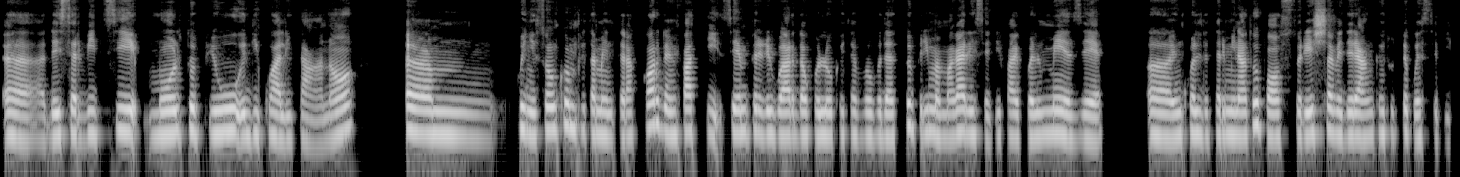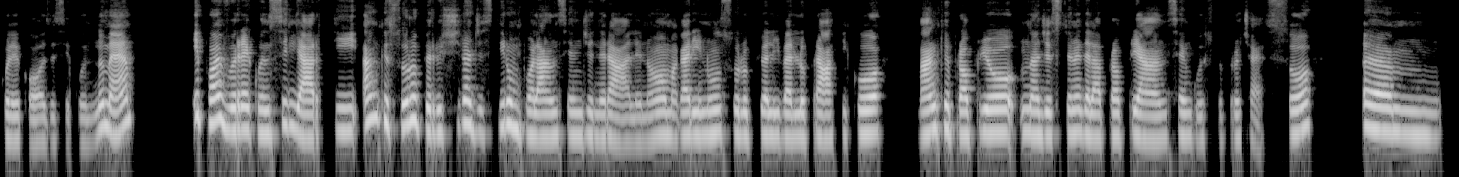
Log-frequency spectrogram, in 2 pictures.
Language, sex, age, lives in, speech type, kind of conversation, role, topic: Italian, female, 20-24, Italy, conversation, advice, advisor, Come posso gestire l’ansia nel decidere se trasferirmi o cambiare stile di vita?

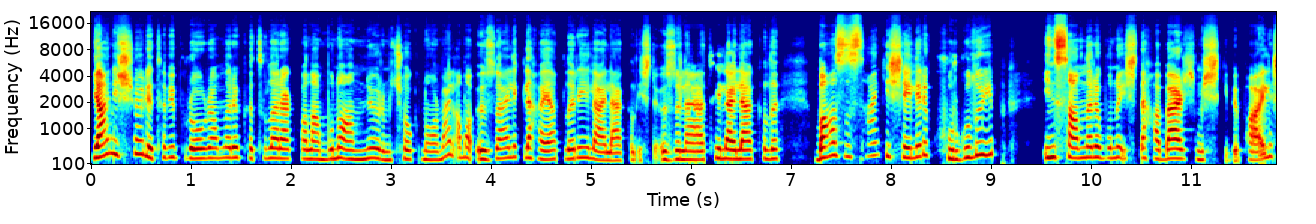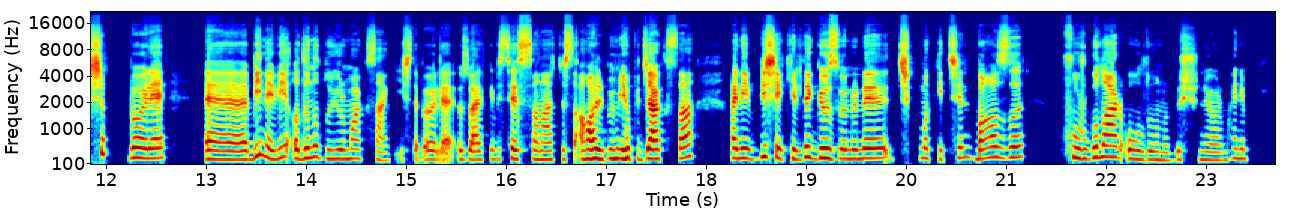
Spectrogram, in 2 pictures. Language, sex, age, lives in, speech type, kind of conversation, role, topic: Turkish, female, 35-39, United States, conversation, unstructured, none, Ünlülerin özel hayatlarına yapılan müdahaleler sizce nerede durmalı?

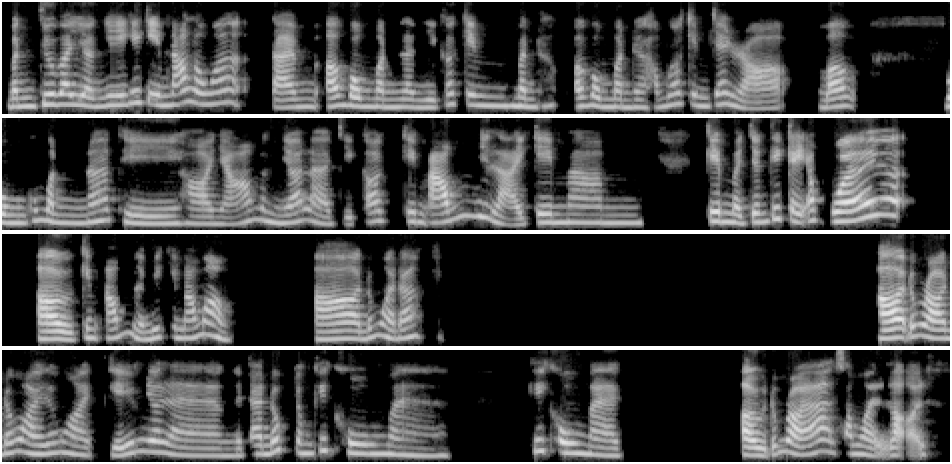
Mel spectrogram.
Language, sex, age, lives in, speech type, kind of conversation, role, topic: Vietnamese, female, 25-29, United States, conversation, unstructured, none, Món ăn nào khiến bạn nhớ về tuổi thơ nhất?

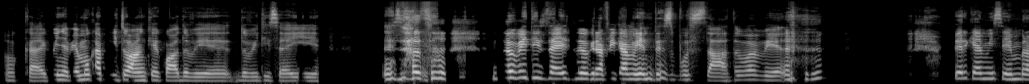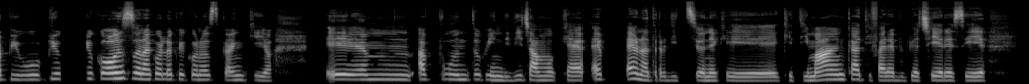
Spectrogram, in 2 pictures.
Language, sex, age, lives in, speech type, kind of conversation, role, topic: Italian, female, 20-24, Italy, conversation, podcast, host, Qual è un cibo di strada che porti nel cuore?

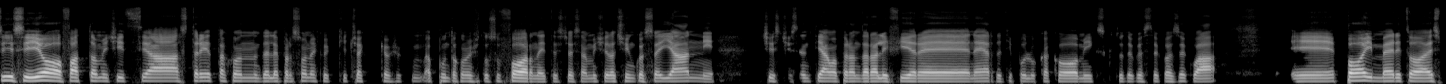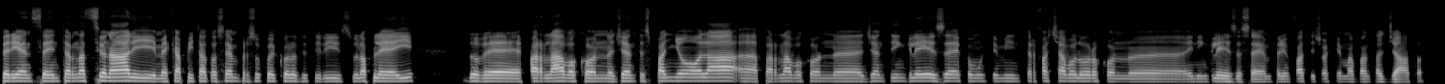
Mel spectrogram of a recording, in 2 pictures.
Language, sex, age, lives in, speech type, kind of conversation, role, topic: Italian, male, 20-24, Italy, conversation, podcast, guest, Come è nata la tua passione per questo hobby?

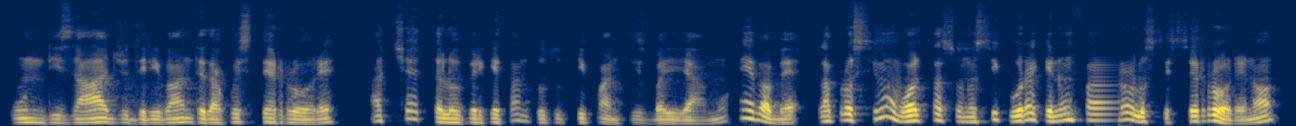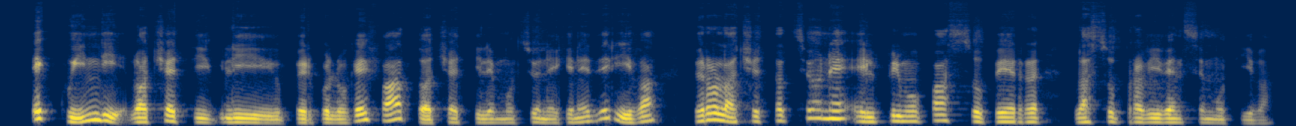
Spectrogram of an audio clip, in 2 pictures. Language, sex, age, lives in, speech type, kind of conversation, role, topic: Italian, male, 25-29, Italy, conversation, advice, advisor, Come posso procedere se ho paura di fare la scelta sbagliata per il mio futuro?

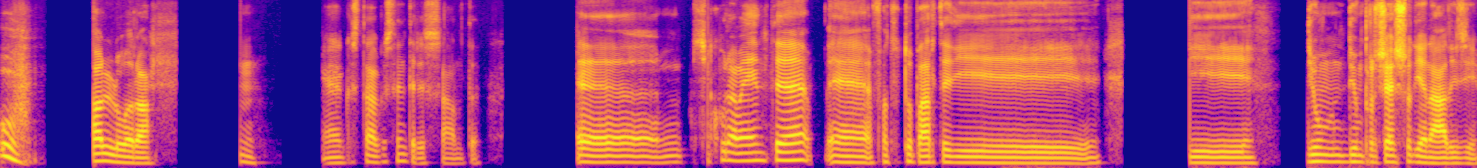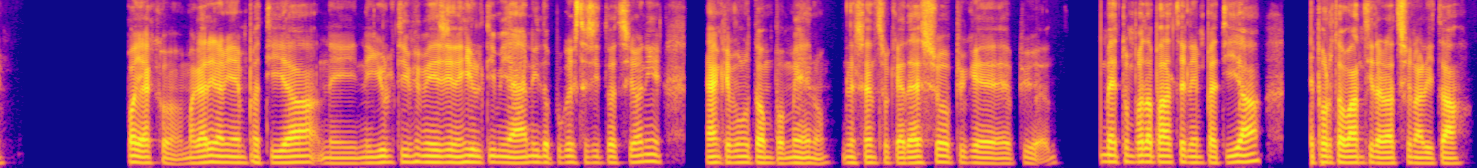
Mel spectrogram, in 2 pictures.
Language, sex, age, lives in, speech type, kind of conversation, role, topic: Italian, male, 20-24, Italy, conversation, podcast, guest, Quali piccoli gesti aiutano a sentirsi più connessi agli altri?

